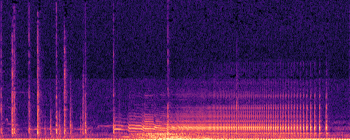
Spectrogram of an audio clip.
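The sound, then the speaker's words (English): A door in a cabin in Wisconsin creaks slowly open, its drawn-out groaning hinge rising and wavering over a low hum, preceded by a few faint clicks from the latch. “I slowly opened the door.”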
